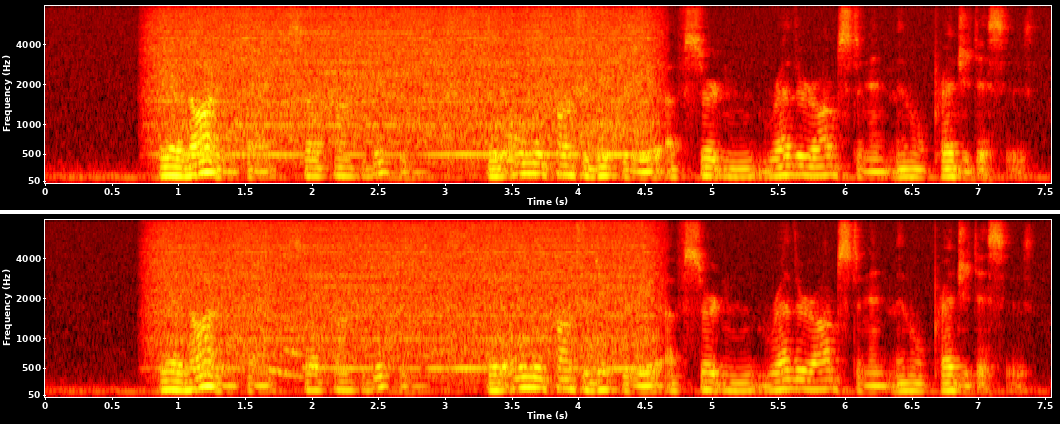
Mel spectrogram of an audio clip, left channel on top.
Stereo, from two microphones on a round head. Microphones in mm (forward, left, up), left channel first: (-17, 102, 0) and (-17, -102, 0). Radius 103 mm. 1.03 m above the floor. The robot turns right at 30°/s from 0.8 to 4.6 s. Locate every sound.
0.9 s a man speaking: 20° left (ahead or behind), 0.5 m; by 7.4 s 20° right (ahead or behind), 0.5 m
